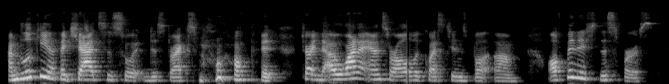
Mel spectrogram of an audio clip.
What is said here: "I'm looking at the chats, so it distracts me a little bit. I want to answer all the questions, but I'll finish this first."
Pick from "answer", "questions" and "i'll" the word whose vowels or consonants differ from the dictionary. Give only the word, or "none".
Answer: none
